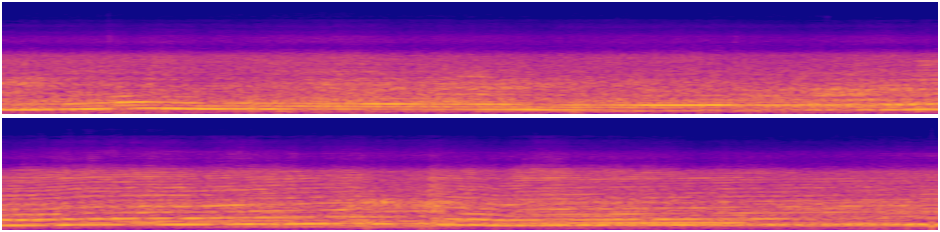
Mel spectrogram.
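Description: Several hatchback race cars' engines running hard in a pack on a track, their pitch rising and falling repeatedly as they go round.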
